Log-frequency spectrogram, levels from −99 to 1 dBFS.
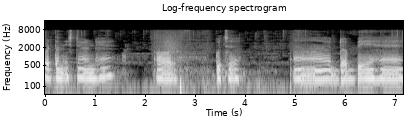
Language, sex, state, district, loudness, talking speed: Hindi, female, Odisha, Sambalpur, -15 LUFS, 65 wpm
